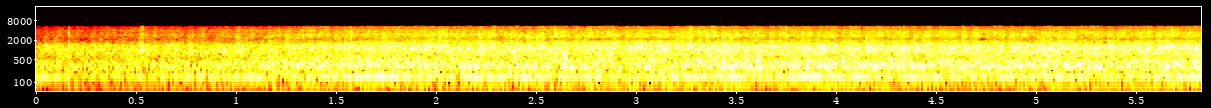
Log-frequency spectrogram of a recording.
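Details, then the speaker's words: Low-mileage 1927 Packard 443 Club Coupe, just started and still cold: steady, even idle with soft low hum and faint regular ticking, no misses or knocks; fires right up, sounds good and runs well before RPMs are lowered. "can see it sounds good and runs well. And I can probably lower it even though it's still cold."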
